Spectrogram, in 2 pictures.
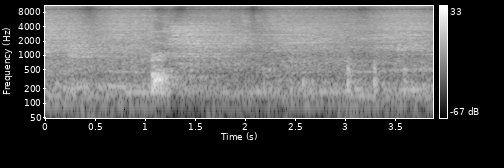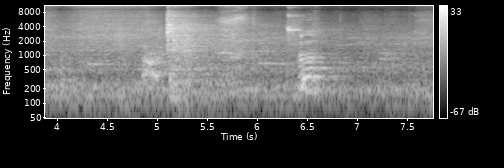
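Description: A man grunts with effort while lifting.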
